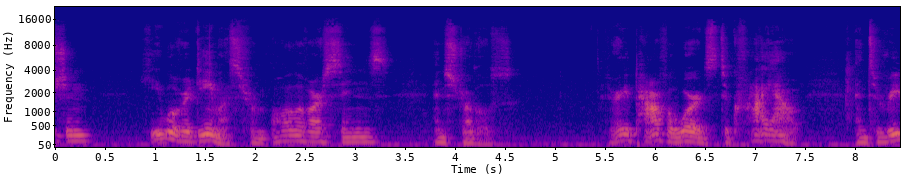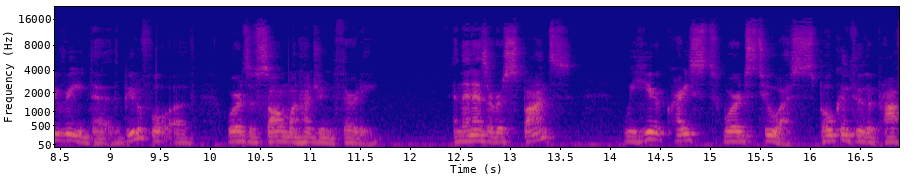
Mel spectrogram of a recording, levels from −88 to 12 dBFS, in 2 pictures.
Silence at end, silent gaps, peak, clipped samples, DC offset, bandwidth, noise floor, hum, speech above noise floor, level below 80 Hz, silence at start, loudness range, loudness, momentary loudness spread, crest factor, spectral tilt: 0 s; none; -18 dBFS; under 0.1%; under 0.1%; 16.5 kHz; -62 dBFS; none; 25 dB; -60 dBFS; 0 s; 6 LU; -38 LUFS; 14 LU; 20 dB; -5 dB/octave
